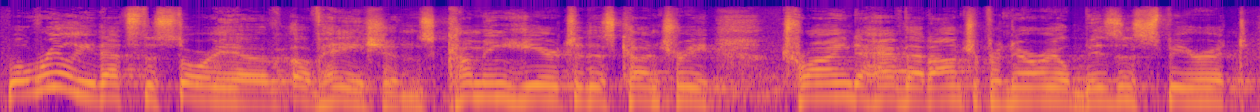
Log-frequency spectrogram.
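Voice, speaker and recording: A man's voice: fairly high pitch, fairly quick, a little mellow. A man hosting a TV studio interview, asking direct, probing questions. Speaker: TV host, interviewer.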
